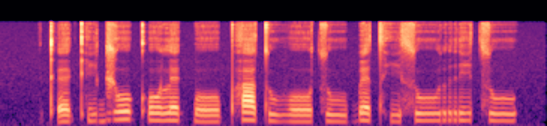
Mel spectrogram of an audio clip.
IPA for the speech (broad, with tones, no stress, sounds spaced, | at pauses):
kʼ ɛ˨ kʼ i˨ d͡ʒ oː˦ kʼ o˦ l ɛ˦ k͡p oː˨ pʰ a˦ t u˨ β oː˨ t͡s uː˨ ɓ ɛ˦ tʰ i˨ s uː˦ r i˦ t͡s u˦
